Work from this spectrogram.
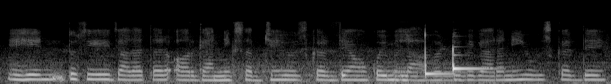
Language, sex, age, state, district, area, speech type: Punjabi, female, 18-30, Punjab, Mansa, urban, spontaneous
